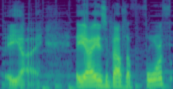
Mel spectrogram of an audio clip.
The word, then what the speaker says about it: Aoye: I think I'm pronouncing that name wrong. I went to a little pronunciation website and they said AI.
